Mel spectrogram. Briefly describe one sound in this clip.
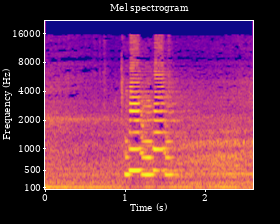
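A bus horn honks twice.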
